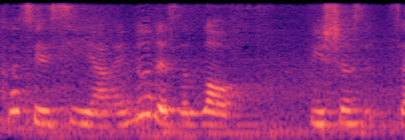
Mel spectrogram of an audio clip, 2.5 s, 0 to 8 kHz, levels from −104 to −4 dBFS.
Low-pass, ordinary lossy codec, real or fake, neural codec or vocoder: 7.2 kHz; none; fake; codec, 16 kHz, 0.9 kbps, LongCat-Audio-Codec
